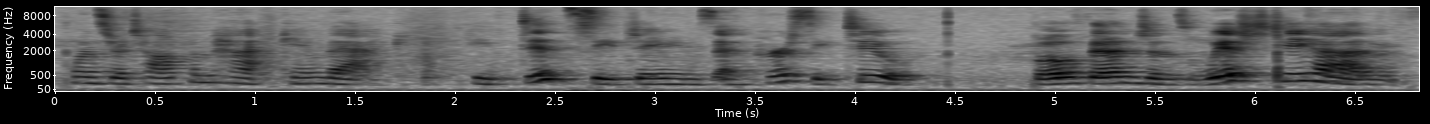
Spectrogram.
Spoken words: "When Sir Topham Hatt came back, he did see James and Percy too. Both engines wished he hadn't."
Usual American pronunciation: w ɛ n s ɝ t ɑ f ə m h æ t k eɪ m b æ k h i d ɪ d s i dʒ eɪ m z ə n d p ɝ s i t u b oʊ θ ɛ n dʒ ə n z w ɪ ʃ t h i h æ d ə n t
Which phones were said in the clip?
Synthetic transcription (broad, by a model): w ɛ n s ɝ t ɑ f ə m h æ t k eɪ m b æ k h i d ɪ d s i dʒ eɪ m z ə n p ɝ s i t u b oʊ θ ɛ n dʒ ə n z w ɪ ʃ t h i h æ d n t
